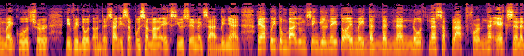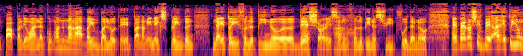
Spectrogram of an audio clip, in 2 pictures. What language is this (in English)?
Filipino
